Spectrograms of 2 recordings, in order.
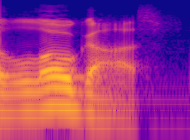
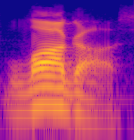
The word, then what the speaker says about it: logos: The Word in Greek is logos, L-O-G-O-S, which, you know, in the beginning was the Word in John 1:1. In the beginning was the logos, or logos, it's pronounced.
